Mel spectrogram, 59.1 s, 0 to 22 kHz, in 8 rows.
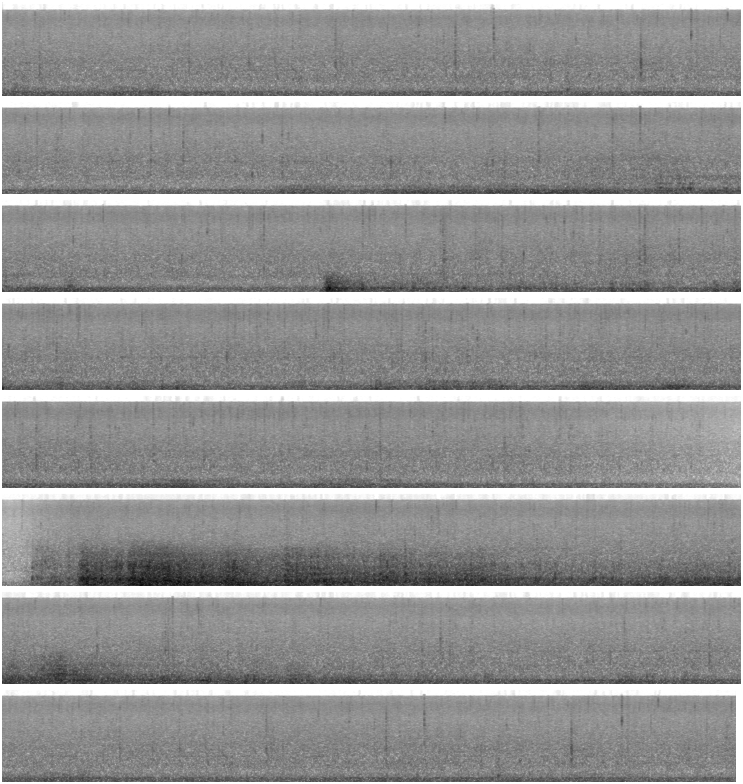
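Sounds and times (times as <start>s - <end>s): heavy rain falling: 0.0s - 59.0s
thunder rumbling: 11.6s - 16.2s, 37.2s - 49.4s.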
